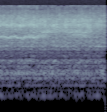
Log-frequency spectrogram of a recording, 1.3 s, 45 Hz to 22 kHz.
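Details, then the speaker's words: Lathe turning the hexagon end of a brass bar under power traverse to make a gas adapter for a Stuart 504 boiler plant: faint steady high squeak over the spindle hum, a sure sign of a very blunt cutting tool. "is you will hear the squeaking which is a sure sign that you using a blunt cut into a volition"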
